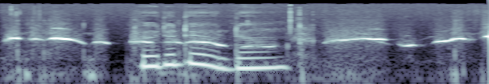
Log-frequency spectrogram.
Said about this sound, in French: Je pense que c'est samplé de Robin des Bois. Euh, tu sais, le, premier Robin des Bois de Disney. Et c'est un type qui siffle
